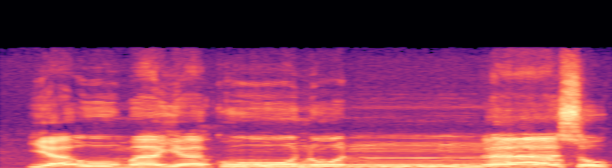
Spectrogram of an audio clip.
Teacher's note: Ingat, nun bertasydid, ditahan 3 ketukan.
